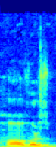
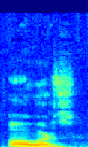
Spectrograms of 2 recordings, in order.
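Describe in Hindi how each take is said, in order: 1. शब्द की शुरुआत में h की आवाज़ साफ़ सुनाई देती है। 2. शब्द सीधे एक स्वर की आवाज़ से शुरू होता है। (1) "बहुत से लोग जो ना वो हावर्स बोलते हैं, ऐसे नहीं होता" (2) "एच है ये साइलेंट रह जाएगा"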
